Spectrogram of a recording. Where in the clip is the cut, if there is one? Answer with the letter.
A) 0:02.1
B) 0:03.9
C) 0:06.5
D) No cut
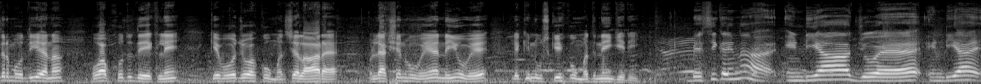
C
